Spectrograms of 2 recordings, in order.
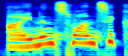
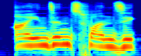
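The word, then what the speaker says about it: einundzwanzig: 21 में आपने आइन स्वानसिक कहा आइंस एंड स्वासिक नहीं। बहुत अच्छी ऑब्जरवेशन है। ये एक छोटा पर जरूरी पॉइंट है। अच्छा। जब यूनिट वन होता है जैसे 21, 31, 41 में तो हम आइंस के बजाय सिर्फ आइन यूज़ करते हैं। बोलने में आसानी के लिए।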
